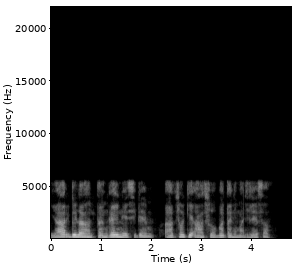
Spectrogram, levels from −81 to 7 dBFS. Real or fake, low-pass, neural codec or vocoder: fake; 5.4 kHz; codec, 16 kHz, 4 kbps, FreqCodec, smaller model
